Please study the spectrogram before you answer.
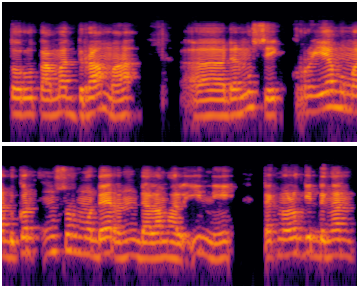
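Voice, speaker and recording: A man's voice: fairly high pitch, a bit bright. A young man giving a class presentation, hesitating often with fillers and restarts. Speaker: student presenter.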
